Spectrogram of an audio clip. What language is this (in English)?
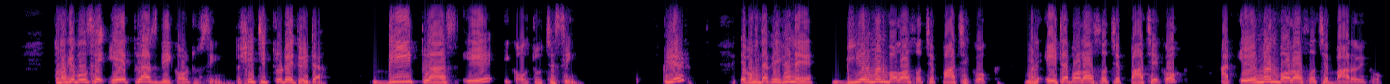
Bangla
